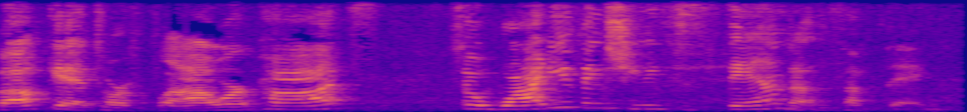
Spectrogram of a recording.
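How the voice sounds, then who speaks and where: A woman preschool teacher reading aloud expressively to young children, explaining words simply and giving gentle classroom directions. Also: on the high side, animated, normal speed. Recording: roomy, distant microphone, faint noise.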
